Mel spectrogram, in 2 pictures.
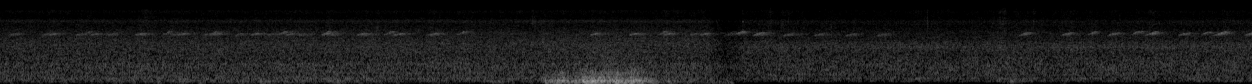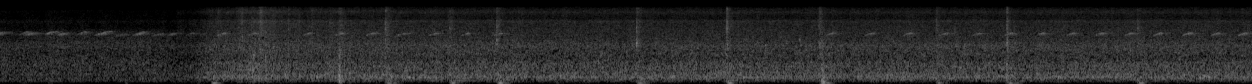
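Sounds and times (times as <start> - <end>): forest ambience: 0.0 - 25.0
branches rustling: 14.4 - 25.0
hand tool digging into earth: 15.8 - 17.7, 19.8 - 20.1, 20.7 - 21.1, 21.8 - 23.1.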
